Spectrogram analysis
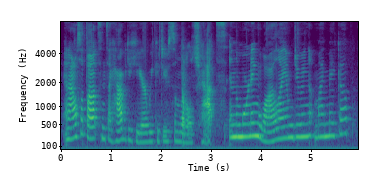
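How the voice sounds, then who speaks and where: A woman beauty vlogger chatting casually while doing her morning makeup, her voice raspy from just waking up, a little nervous and rambling, tripping over her words and laughing at herself. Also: a little high, normal speed, fairly bright tone. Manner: nervous, self-deprecating, rambling with stumbles. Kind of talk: chatty get-ready-with-me monologue.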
